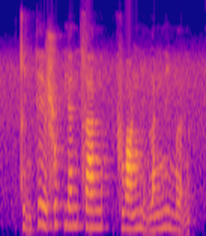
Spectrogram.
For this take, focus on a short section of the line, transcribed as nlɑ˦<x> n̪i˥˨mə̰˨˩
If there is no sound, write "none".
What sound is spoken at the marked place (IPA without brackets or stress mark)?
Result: ŋ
